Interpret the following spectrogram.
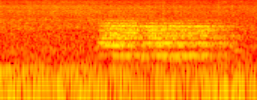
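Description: A horn sounds once, starting about a second in and holding steady for about a second as a chord of several tones, over a steady background hiss.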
